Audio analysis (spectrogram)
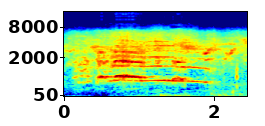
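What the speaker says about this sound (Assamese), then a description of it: "এইবোৰ মুৰ্গী চাওক, চব ৰেডি হৈ গৈছে, ভাল চাইজত হৈছে" A rooster crows once on a poultry farm: a single loud, fairly close cock-a-doodle-doo over about two seconds, with soft clucking from chickens around it.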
